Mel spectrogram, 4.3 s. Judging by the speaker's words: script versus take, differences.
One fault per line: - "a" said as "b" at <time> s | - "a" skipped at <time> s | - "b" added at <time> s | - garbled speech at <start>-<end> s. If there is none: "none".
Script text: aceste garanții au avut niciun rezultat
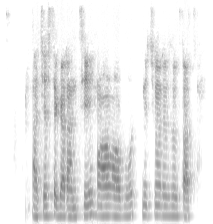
none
